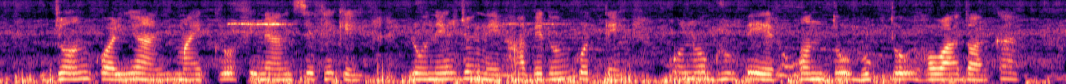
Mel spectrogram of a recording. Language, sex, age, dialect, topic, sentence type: Bengali, female, 36-40, Standard Colloquial, banking, question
